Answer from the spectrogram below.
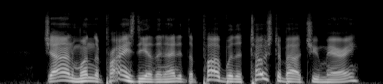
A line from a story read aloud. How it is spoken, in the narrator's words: The man chuckled leeringly and said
